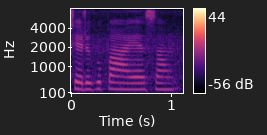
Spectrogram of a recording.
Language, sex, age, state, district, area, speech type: Telugu, female, 30-45, Andhra Pradesh, West Godavari, rural, spontaneous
